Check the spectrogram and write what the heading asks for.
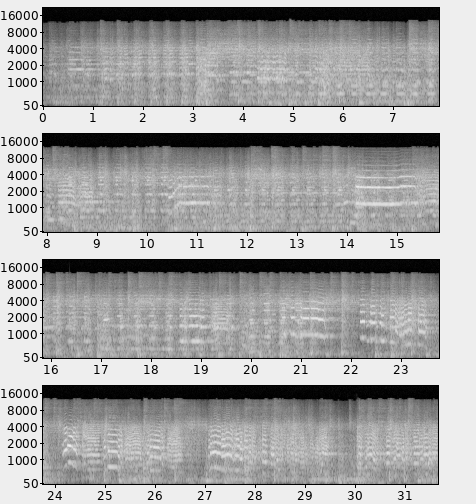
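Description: Trumpet leading a small jazz ensemble with double bass and drums in an atonal, third-stream style piece. The trumpet holds one long high note about halfway through and plays quick rising and falling runs in the second half.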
